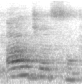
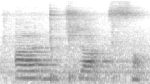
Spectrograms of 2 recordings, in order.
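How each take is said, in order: First: Said in the usual way. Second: "Adjacent" very slow, in separate syllables. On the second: Shown as a demonstration. Teacher writing the side's name, slow syllable by syllable. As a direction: stretch out "Adjacent" as if dictating. Repeats term while writing it.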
